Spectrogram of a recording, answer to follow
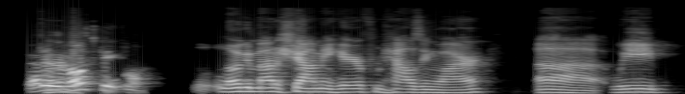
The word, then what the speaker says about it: Mohtashami: Well, we have Logan Mohtashami here. Did I pronounce that right? Yeah, better than most people. Logan Mohtashami here from Housing Wire.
